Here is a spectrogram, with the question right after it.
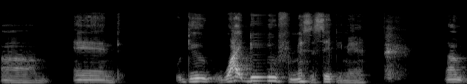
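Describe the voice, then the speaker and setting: Music plays in the background. The speech is very slow, with lively intonation. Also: man, fairly low pitch for a man. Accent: American. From New York City, the Bronx. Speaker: military veteran and addiction coach. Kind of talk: casual chat. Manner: animated.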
